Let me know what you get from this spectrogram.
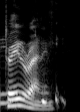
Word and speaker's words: trail running: Y tú eres muy fanática del trail running, ¿está bien? ¿Lo dije bien? Sí, el trail running.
